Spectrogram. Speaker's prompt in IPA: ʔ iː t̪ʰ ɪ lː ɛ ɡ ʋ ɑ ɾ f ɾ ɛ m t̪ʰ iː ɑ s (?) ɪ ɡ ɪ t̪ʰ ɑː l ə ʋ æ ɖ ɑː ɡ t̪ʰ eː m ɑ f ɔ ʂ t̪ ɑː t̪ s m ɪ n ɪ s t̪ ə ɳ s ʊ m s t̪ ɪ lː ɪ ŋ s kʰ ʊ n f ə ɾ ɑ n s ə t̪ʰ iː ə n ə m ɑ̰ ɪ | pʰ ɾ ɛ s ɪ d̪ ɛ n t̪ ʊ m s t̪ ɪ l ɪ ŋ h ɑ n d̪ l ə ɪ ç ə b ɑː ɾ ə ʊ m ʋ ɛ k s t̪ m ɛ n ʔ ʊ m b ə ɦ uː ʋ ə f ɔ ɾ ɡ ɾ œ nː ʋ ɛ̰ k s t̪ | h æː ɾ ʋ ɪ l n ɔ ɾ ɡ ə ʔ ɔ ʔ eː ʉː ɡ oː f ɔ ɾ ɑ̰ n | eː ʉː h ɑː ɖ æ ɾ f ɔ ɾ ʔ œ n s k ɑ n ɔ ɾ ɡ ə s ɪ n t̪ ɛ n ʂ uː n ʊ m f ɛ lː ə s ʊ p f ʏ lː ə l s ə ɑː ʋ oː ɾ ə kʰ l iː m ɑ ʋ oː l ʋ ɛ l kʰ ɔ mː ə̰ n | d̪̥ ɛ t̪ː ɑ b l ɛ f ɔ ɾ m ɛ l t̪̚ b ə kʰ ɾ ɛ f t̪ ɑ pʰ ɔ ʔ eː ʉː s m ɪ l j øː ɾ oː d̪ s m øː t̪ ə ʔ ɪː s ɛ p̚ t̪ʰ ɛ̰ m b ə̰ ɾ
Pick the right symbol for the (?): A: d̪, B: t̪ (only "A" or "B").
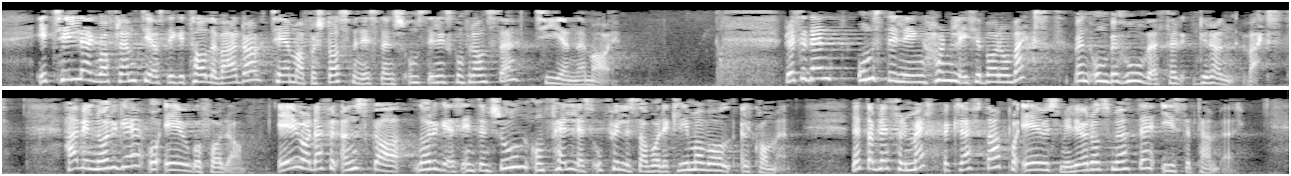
A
